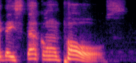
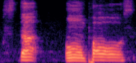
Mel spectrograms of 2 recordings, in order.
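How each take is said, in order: First: "stuck" दबाकर धीरे; pun delivery. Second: "Stuck on Paul's" very slowly, each word spaced; pun repeated slower. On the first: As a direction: stretch "stuck on Paul's" slowly for the pun. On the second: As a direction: spell the joke out slowly. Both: Shown as a demonstration. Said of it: "Get it?".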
